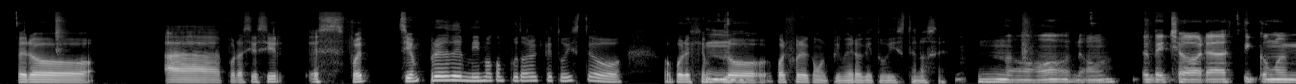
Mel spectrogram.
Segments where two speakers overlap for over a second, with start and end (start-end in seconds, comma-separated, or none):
none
